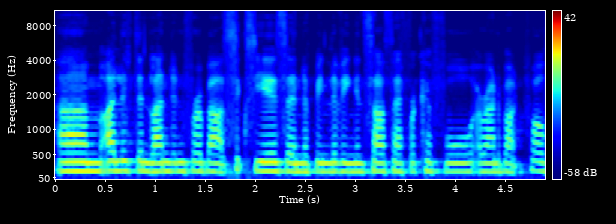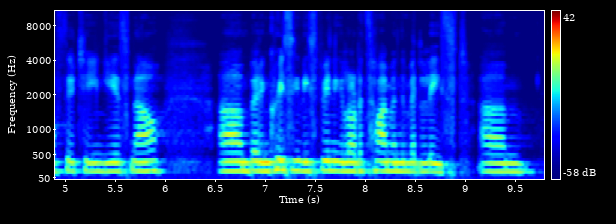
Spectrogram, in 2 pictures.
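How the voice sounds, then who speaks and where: A woman from New Zealand speaks as a panelist at a business conference, her accent softened by years abroad. She talks fluently in a low, flat voice, leaning on "um" between points. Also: brisk. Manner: fluent, frequent "um" fillers. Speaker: panelist, company founder. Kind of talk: panel discussion answer. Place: conference stage before an audience.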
